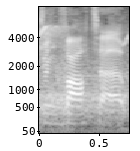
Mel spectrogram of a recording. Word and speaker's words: Drinkwater: i dutch no but my last name is drink water but it's pronounced drink vata which is dutch and i'm tall so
